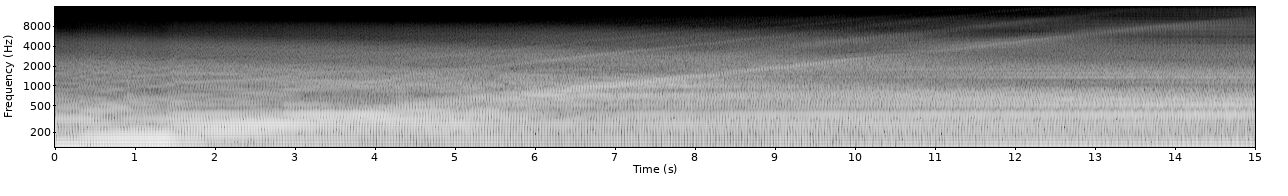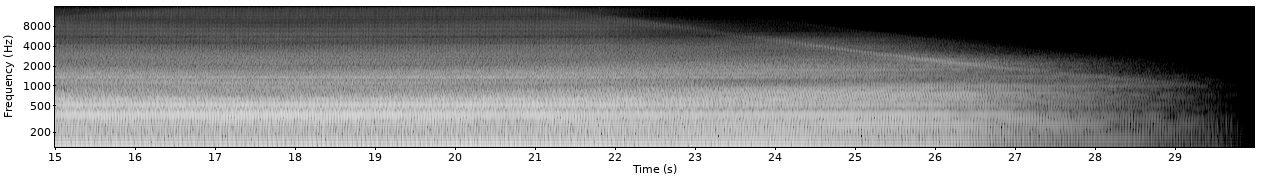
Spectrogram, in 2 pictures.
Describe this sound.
THE REAL VIRUS 01 - HARD FILTER SWEEP LEAD DISTOLANIA is a multisample created with my Access Virus TI, a fabulously sounding synth! Is is a hard distorted sound with a filter sweep. An excellent lead sound. Quite harsh, not for sensitive people. Enjoy!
